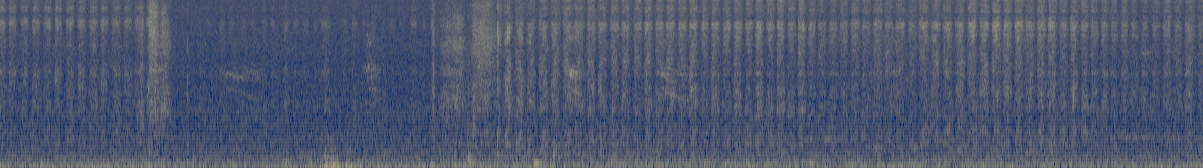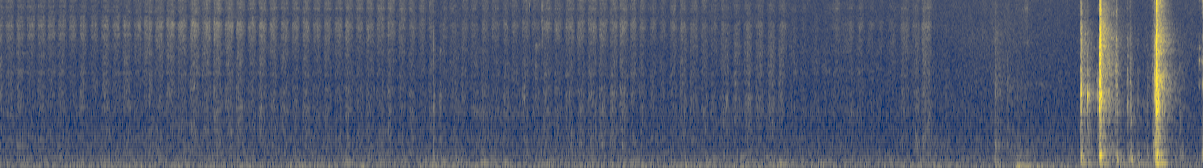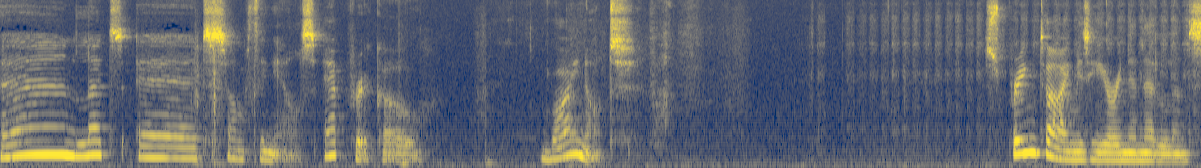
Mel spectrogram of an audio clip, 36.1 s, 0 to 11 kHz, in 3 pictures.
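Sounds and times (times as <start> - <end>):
pencil scratching on paper: 0.0 - 1.7, 2.6 - 21.4, 32.2 - 36.0.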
